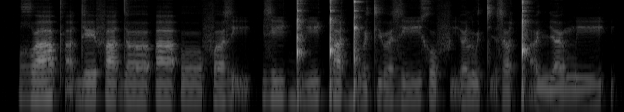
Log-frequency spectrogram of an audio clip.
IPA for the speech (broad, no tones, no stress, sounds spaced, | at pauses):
ʁʷ aː pʼ a̰ d e f a d ʌː ʔ aː ʔ oː f ʌ z ḭ | z iː ɡ͡ǃ iː ǃ a ɡ͡ǃ u ə̯ tʲ oː ə̯ z iː x o f ḭ ə̯ l u tʲ a̰ z ʌ ǃʼ a̰ ə̯ nʲ a ə̯ m iː ʔ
